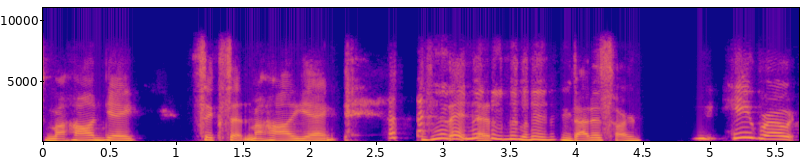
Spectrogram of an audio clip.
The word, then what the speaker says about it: Csikszentmihalyi: It's Mahalye Csikszentmihalyi.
